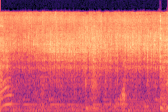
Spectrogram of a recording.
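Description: Steak frying in a pan with garlic and spices, a steady, close, dense sizzle that holds at an even loudness for the whole stretch, with no talking.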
